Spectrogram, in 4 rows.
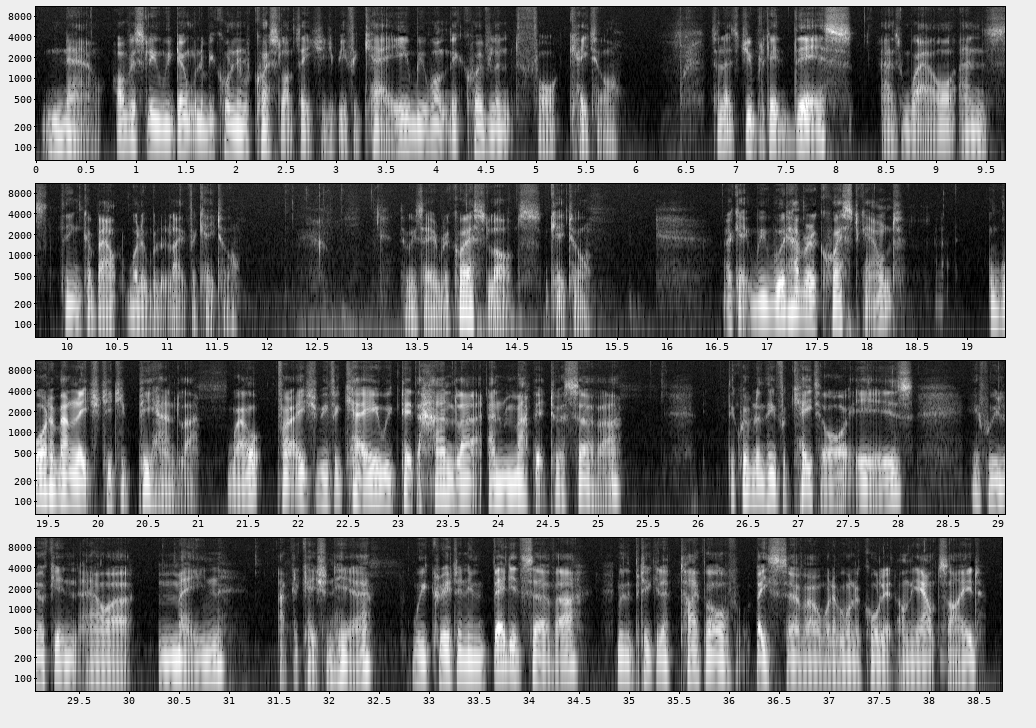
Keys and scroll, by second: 10.6 super+d, 15.6 Escape, 25.9 super+e.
